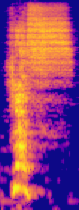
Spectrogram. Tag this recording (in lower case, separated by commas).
human voice, woman speaking, speech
